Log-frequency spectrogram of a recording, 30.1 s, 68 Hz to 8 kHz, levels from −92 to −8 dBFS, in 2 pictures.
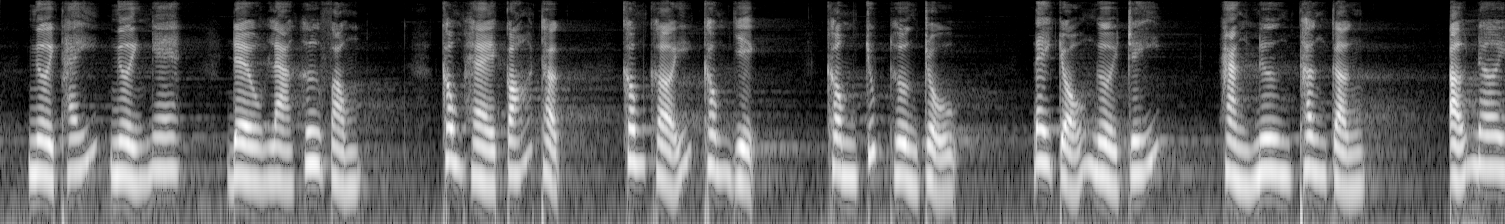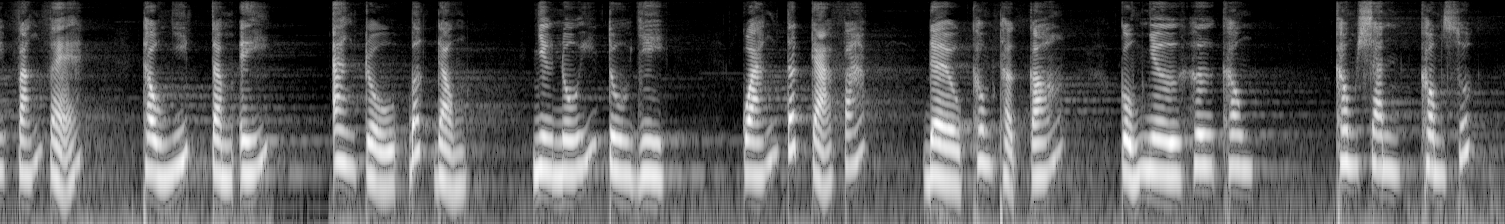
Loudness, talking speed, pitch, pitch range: -19 LUFS, 120 wpm, 200 Hz, 180-230 Hz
